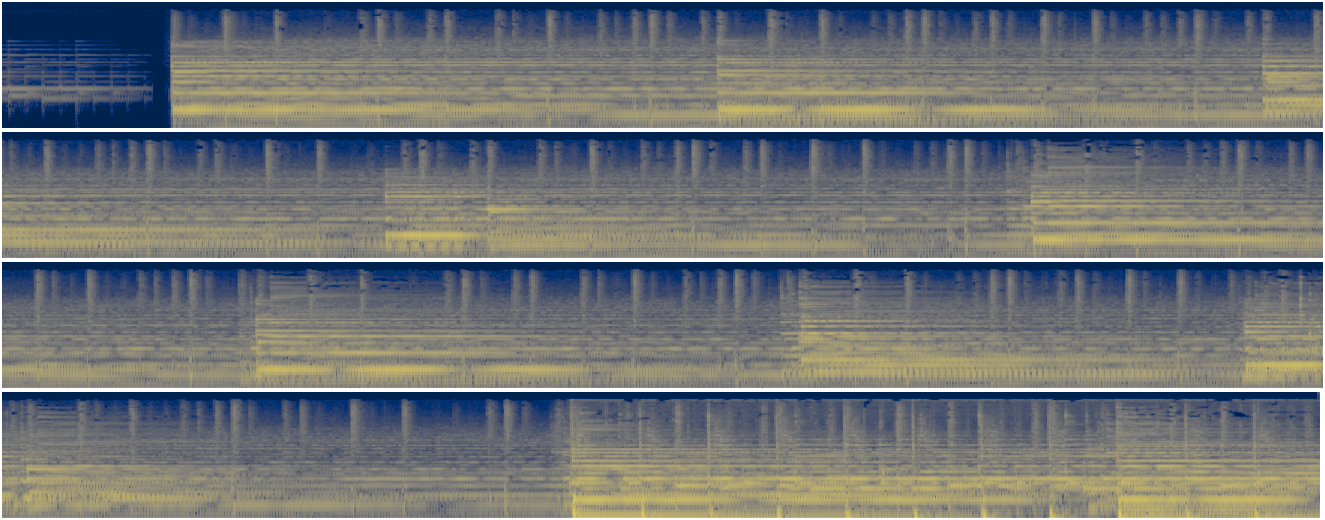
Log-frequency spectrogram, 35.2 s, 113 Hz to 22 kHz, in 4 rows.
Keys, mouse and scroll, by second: 0.6 right click, 1.6 click, 3.2 middle click, 4.6 click, 6.6 right click, 7.7 shift+right click, 8.8 right click, 9.5 shift+right click, 11.0 click, 13.0 middle click, 14.5 click, 16.9 scroll down 1, 17.5 scroll down 2, 17.7 click, 18.2 click, 21.2-21.7 scroll down 6, 21.9 shift+middle click, 22.7-23.4 scroll up 5, 23.5 shift+middle click, 24.1 middle click, 25.5 right click, 27.5 shift+scroll up 1, 27.5 shift+middle click, 28.1 scroll down 3, 28.4 middle click, 29.6-30.5 scroll down 4, 30.3 middle click, 32.6 right click, 34.0 shift+right click, 34.9 click.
